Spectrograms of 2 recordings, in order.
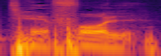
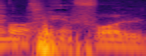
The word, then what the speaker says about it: TEFL: این پیش نیازش بیشتر بهش میگن تفل، به این میگن تفول تو ایرانی ها خیلی اینجوری تلفظش میکنن.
